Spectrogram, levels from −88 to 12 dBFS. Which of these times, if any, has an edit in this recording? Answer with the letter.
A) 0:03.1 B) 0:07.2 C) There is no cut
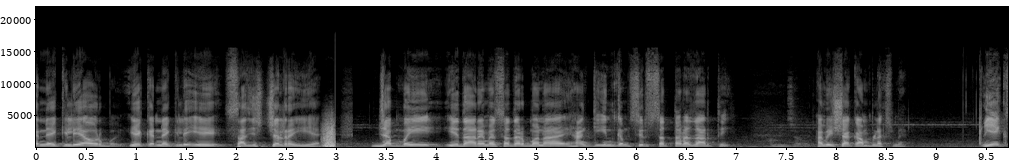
A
